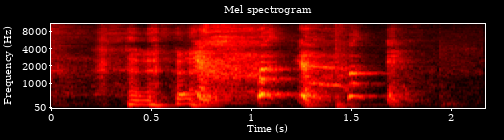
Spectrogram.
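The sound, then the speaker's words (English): A fit of coughing: several harsh coughs in quick succession, roughly five bursts over two seconds, loud and unaccompanied by speech. “Oh, hold on. I have to cough for a second.”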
